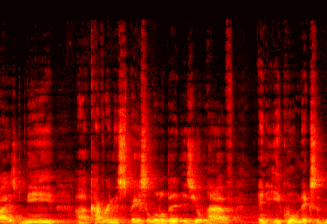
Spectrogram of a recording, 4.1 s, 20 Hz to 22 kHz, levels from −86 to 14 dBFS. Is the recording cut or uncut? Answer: uncut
